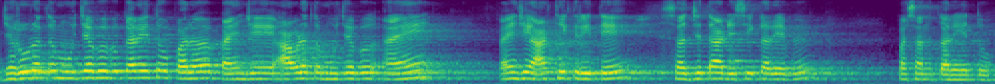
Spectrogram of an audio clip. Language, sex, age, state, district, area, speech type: Sindhi, female, 45-60, Gujarat, Junagadh, urban, spontaneous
